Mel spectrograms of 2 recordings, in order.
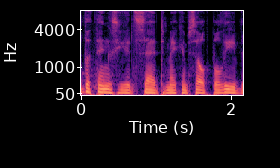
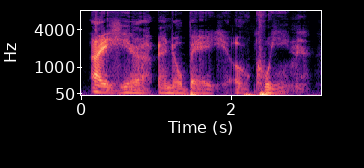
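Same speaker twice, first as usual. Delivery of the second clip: wolfish, growled voice; 3 semitones lower than usual. Reading a story aloud, the narrator voices the wolf answering the Queen: growling wolf. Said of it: "growled the wolf".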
